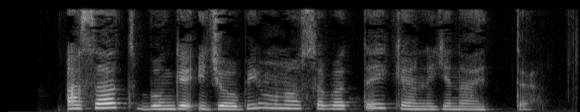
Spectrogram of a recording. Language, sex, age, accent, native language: Uzbek, female, 25-34, Buxoro, Uzbek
